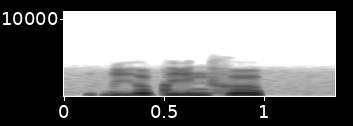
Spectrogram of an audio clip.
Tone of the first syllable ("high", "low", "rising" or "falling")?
rising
